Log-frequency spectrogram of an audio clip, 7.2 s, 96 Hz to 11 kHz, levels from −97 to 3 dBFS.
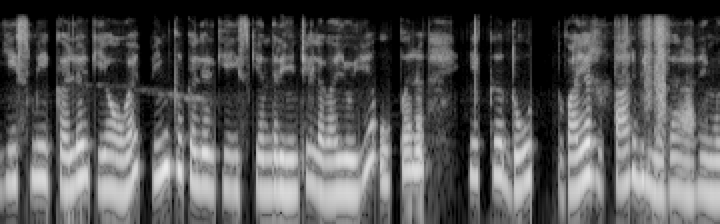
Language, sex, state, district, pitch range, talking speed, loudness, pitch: Marwari, female, Rajasthan, Nagaur, 195-250 Hz, 200 wpm, -19 LUFS, 210 Hz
